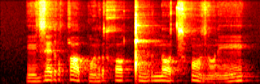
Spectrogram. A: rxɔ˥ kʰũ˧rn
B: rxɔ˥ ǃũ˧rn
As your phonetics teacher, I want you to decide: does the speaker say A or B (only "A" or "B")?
B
